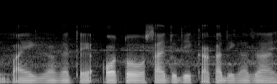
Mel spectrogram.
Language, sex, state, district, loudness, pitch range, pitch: Chakma, male, Tripura, Unakoti, -21 LUFS, 95-100 Hz, 95 Hz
